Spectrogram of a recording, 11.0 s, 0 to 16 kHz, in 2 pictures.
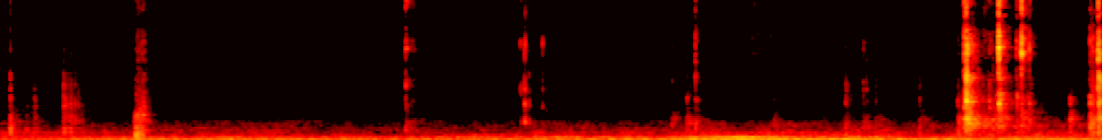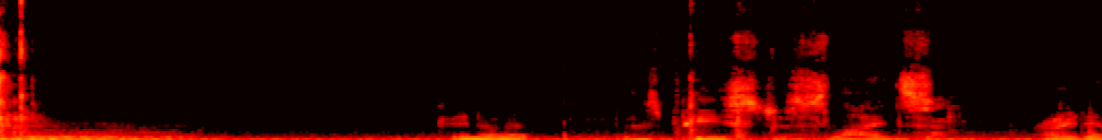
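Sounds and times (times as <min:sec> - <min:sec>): steady low hum: 0:00.0 - 0:11.0
small metal parts clicking: 0:04.2 - 0:05.8.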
